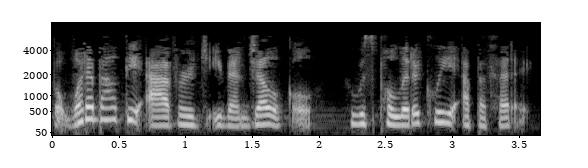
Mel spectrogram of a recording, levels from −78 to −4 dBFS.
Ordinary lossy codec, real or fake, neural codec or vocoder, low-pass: MP3, 24 kbps; fake; codec, 16 kHz in and 24 kHz out, 1 kbps, XY-Tokenizer; 7.2 kHz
